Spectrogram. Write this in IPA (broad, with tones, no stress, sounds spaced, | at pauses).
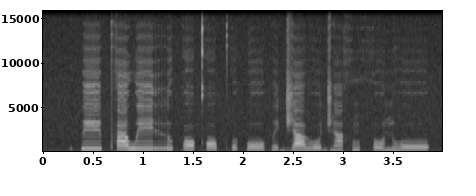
p eː˦ pʰ a˦ w eː˦ r ʊ˦ k ɔ˦˨ kʰ ɔ˨ pʰ ʊ˨ k͡p oː˦ p ɪ˨ d͡ʒ a˦˨ β o˨ d͡ʒ ã˨ h ũ˨ h o˨˦ n β oː˦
